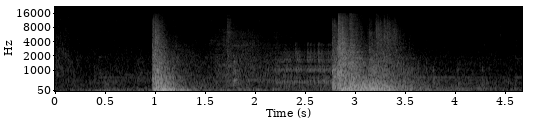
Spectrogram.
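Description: A heavy metal door scrapes and clangs as it is pried open.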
